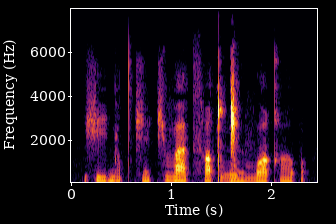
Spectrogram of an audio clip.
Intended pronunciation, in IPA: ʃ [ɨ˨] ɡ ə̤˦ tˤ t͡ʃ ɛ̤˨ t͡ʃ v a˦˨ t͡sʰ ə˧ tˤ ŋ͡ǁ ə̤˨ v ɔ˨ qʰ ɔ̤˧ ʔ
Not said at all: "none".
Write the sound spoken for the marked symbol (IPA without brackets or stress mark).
i˨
